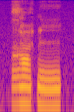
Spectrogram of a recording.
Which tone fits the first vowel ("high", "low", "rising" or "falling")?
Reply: high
